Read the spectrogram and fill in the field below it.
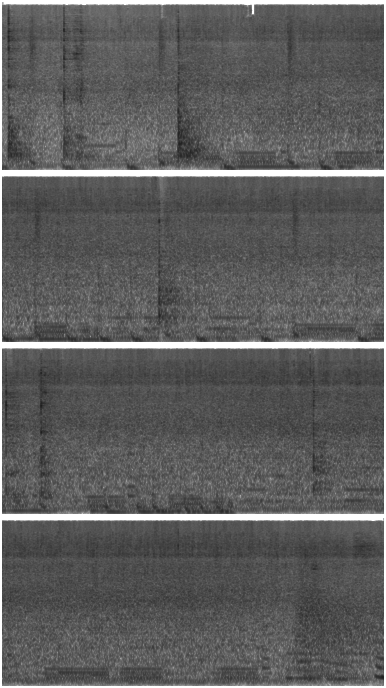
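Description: Thin slices of beef steak frying and being stirred in a pan, a steady sizzle under repeated scraping and clattering strokes, with a low engine-like hum in the background; no talking.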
